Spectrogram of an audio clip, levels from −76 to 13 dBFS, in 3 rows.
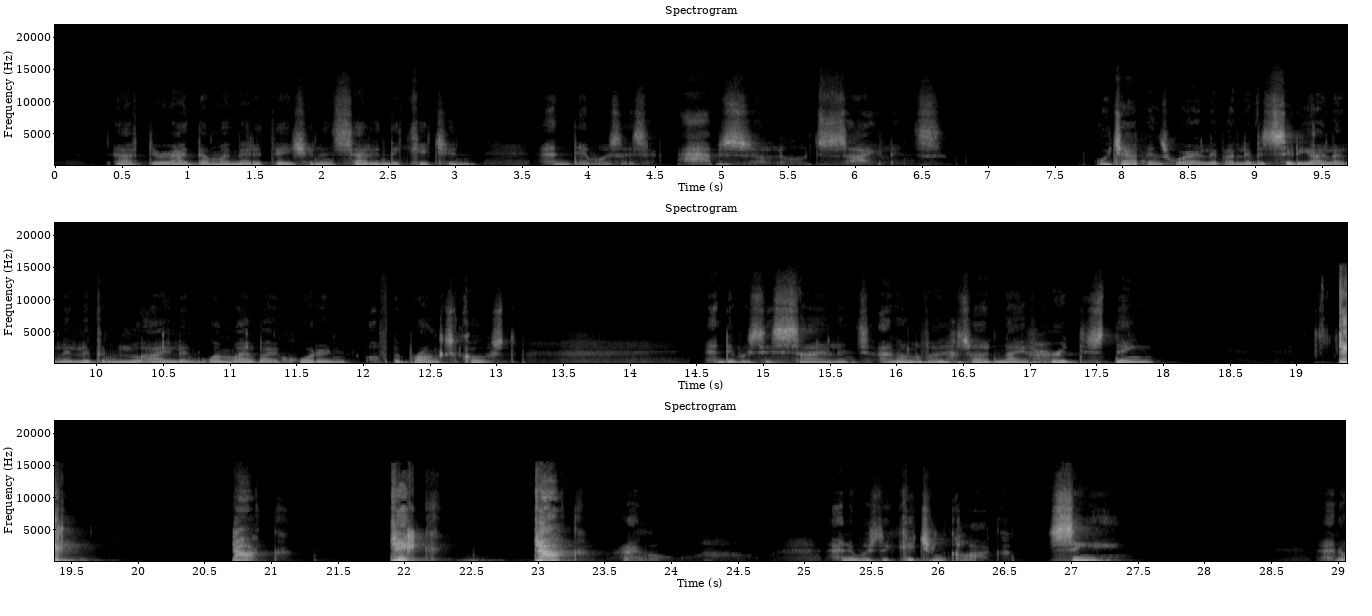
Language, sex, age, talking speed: English, male, 60-79, 150 wpm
